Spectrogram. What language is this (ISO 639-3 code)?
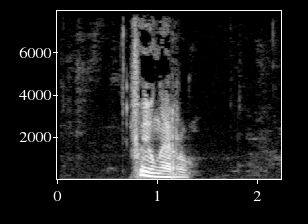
glg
